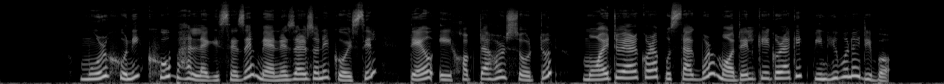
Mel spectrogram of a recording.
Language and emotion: Assamese, happy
